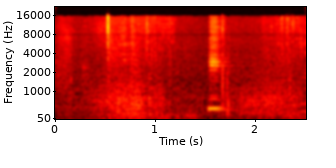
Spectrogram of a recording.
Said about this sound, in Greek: κορνάρισε να φύγει από τη μέση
